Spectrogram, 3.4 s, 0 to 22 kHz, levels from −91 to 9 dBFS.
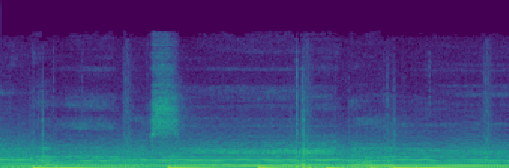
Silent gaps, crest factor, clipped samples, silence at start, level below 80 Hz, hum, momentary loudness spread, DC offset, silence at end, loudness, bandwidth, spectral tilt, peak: none; 12 dB; under 0.1%; 0 s; -14 dBFS; none; 5 LU; under 0.1%; 0 s; -15 LUFS; 9.6 kHz; -7.5 dB/octave; 0 dBFS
